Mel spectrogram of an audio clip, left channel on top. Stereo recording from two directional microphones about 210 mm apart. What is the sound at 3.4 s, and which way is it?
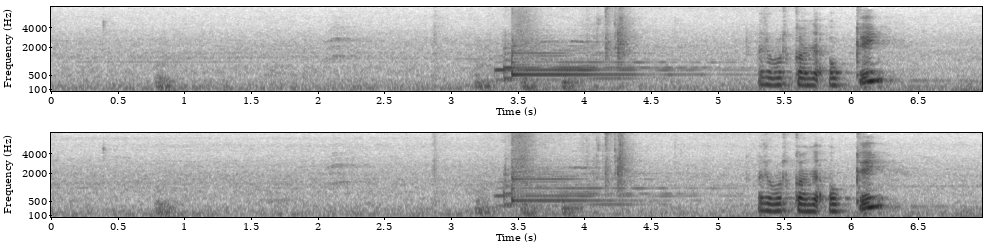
Music, 20° right (ahead or behind).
